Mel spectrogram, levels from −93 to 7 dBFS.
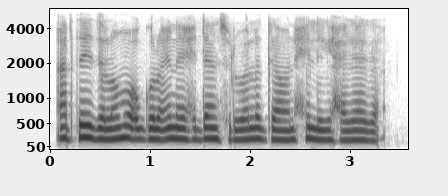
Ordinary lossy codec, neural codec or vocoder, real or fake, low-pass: none; none; real; 5.4 kHz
